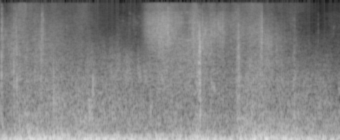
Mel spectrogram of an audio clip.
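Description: A Confringo fire spell in Hogwarts Legacy erupts into a sustained booming blast, dense low rumble with crackling bursts running continuously for a couple of seconds, loud and close.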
